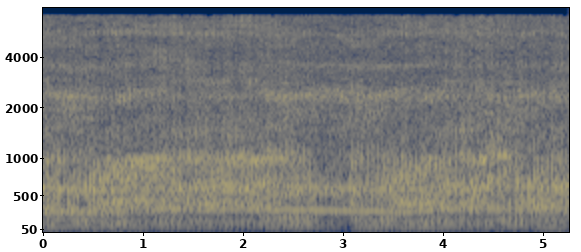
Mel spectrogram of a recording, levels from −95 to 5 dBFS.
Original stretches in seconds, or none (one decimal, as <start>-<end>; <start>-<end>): 1.0-4.2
